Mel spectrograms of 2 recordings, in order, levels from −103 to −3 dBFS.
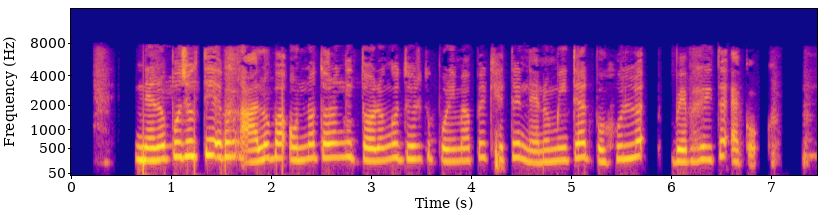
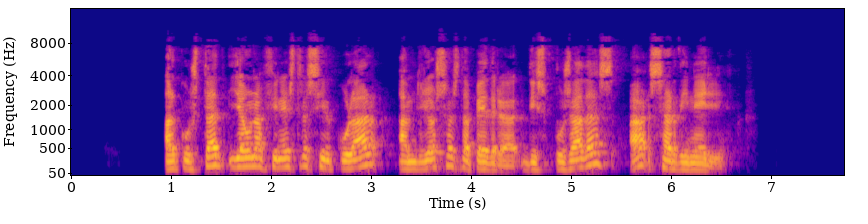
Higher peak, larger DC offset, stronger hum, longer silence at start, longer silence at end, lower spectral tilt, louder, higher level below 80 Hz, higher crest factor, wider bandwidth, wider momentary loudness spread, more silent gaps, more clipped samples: first, 0 dBFS vs -4 dBFS; neither; neither; second, 0.25 s vs 0.95 s; second, 0 s vs 1.2 s; about the same, -4.5 dB/octave vs -4.5 dB/octave; first, -15 LUFS vs -21 LUFS; first, -50 dBFS vs -64 dBFS; second, 14 dB vs 20 dB; second, 8 kHz vs 9.4 kHz; first, 9 LU vs 6 LU; first, 0.50-0.64 s, 5.78-6.01 s, 6.90-6.97 s, 7.18-7.31 s vs none; neither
